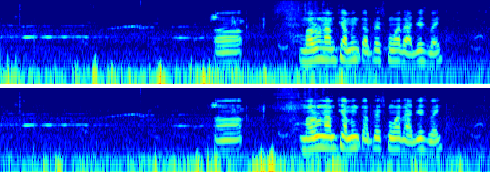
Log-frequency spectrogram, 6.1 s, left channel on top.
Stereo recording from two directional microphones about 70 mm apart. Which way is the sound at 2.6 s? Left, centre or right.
Left.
